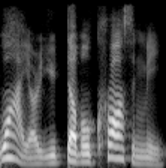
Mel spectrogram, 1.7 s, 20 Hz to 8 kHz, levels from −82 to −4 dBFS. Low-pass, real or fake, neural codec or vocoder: 7.2 kHz; fake; codec, 24 kHz, 1.2 kbps, DualCodec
